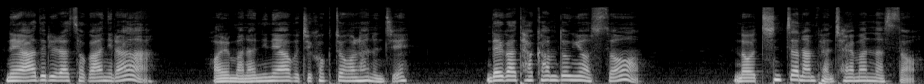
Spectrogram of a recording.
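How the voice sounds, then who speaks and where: A woman's voice: lowish voice, normal speed, darkish tone, close to an everyday voice. A woman reading the lines of a chatty middle-aged mother-in-law who fusses and reassures. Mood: reassuring.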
